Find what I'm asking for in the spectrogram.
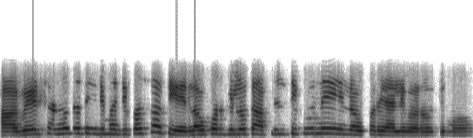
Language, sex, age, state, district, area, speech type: Marathi, female, 30-45, Maharashtra, Amravati, rural, conversation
